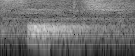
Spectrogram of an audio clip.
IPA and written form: fɒnt (font)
